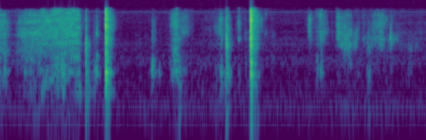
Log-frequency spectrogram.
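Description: Sliding paper trimmer cutting a sheet of paper: a short rasping stroke as the cutter head is run along the rail, then two sharp clicks and some light paper scuffing.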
